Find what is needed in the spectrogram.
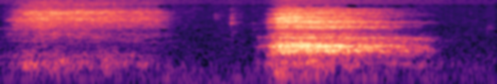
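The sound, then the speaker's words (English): A deep breath taken while a group gathers to give thanks: two long, breathy rushes of air separated by a short pause, the second louder and fuller than the first. “Deep breath.”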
